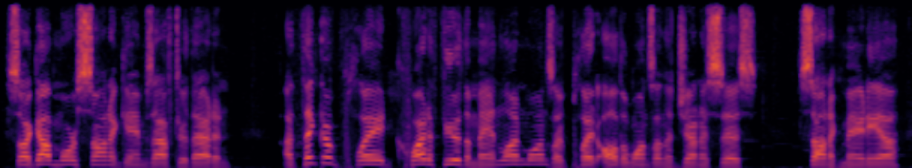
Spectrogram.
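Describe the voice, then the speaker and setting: A man's voice: high-pitched, fairly quick, clean tone, dry recording, lo-fi sound. A young man speaking as a discussion host in a casual, conversational style. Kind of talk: casual chat.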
